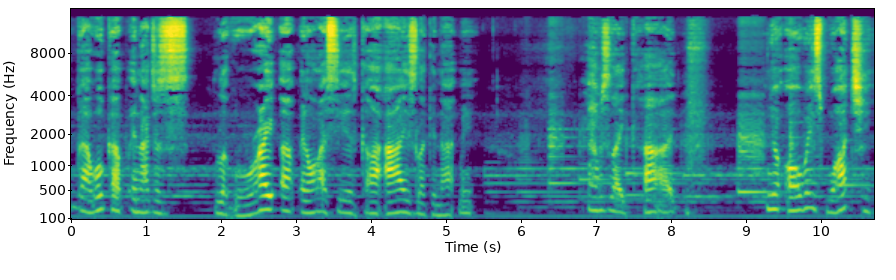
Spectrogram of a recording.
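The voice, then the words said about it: Hoarse voice. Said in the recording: “excuse my voice, I'm always hoarse”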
